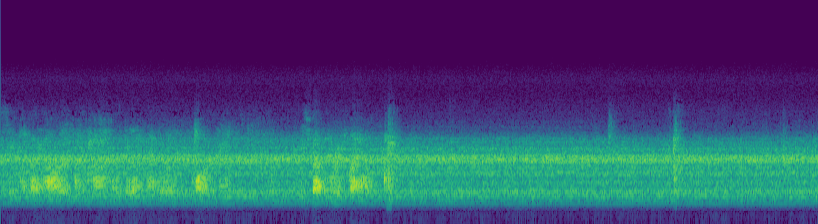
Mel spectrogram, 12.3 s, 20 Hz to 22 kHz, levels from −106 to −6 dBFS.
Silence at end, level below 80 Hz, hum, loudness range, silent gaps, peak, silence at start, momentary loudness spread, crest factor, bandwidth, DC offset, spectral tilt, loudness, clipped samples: 0 s; under -90 dBFS; none; 4 LU; none; -4 dBFS; 0 s; 8 LU; 22 dB; 3.8 kHz; under 0.1%; 1 dB/octave; -26 LUFS; under 0.1%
